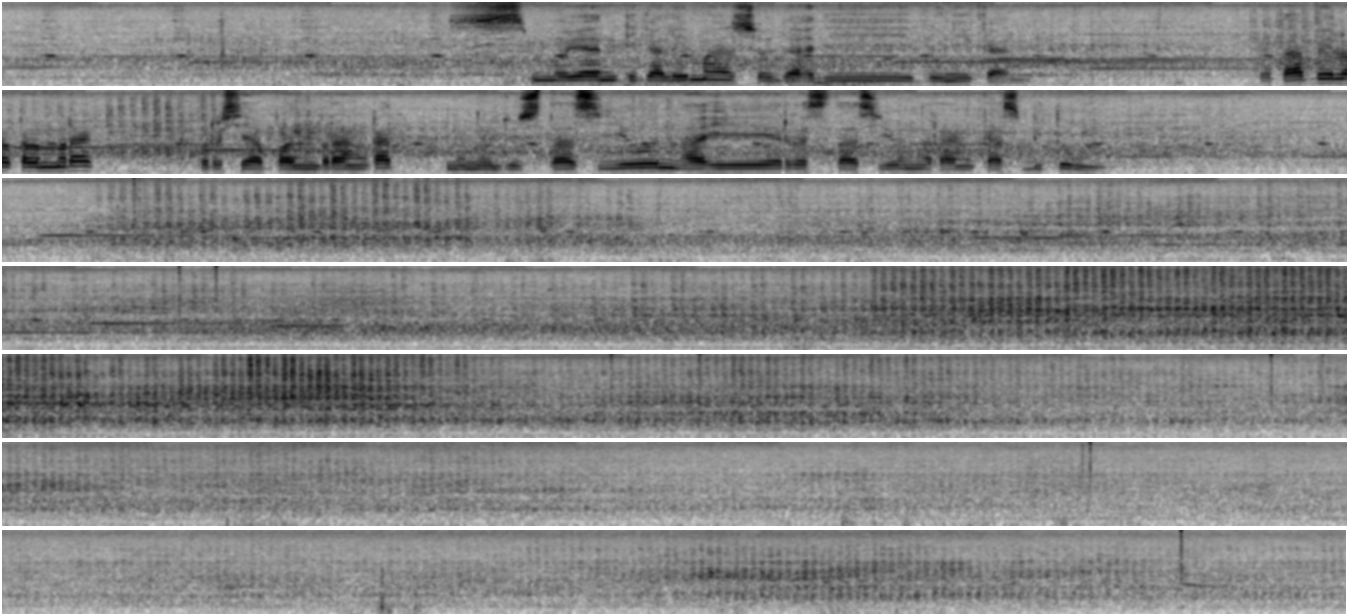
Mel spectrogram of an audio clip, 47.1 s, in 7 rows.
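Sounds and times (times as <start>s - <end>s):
diesel locomotive running: 0.0s - 47.0s
train wheels rolling on rails: 0.0s - 47.0s.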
